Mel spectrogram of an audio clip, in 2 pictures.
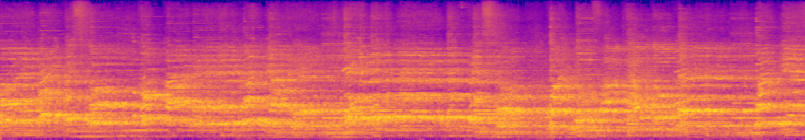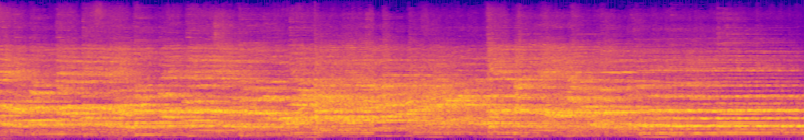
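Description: Children's choir (voci bianche) singing a song together, with sustained notes changing every second or so.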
